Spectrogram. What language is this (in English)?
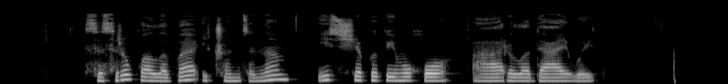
Abkhazian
